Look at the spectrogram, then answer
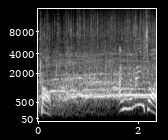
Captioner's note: audience cheers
